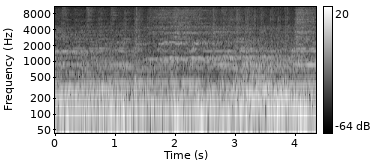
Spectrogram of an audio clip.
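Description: Electric guitar played loud over a live rock band, with held notes over bass and drums through a concert sound system.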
